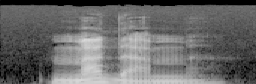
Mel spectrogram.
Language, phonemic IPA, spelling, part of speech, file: French, /ma.dam/, madame, noun, Fr-madame.ogg
- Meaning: a title or form of address for a woman, formerly for a married woman and now commonly for any adult woman regardless of marital status, used both in direct and third-person address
